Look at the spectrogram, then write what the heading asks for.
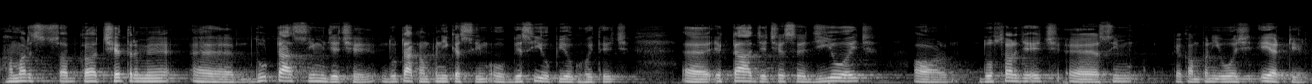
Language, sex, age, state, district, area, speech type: Maithili, male, 45-60, Bihar, Madhubani, urban, spontaneous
